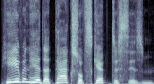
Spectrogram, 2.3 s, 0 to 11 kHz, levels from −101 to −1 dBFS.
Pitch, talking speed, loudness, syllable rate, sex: 225 Hz, 155 wpm, -15 LUFS, 4.5 syllables/s, female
